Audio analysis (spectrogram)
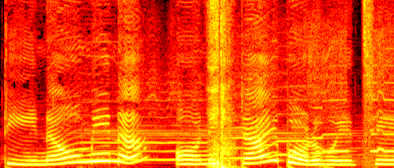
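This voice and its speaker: A woman with a very high voice narrates a children's story. The delivery is scripted storytelling, with clear music playing behind her. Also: very animated, unhurried. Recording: background music under voice.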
